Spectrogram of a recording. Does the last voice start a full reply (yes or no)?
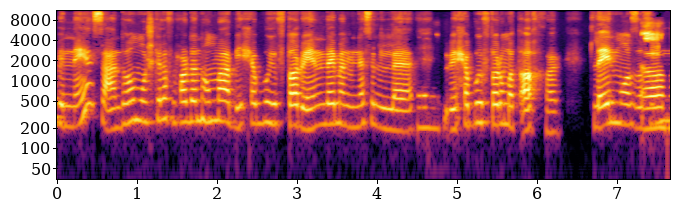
no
